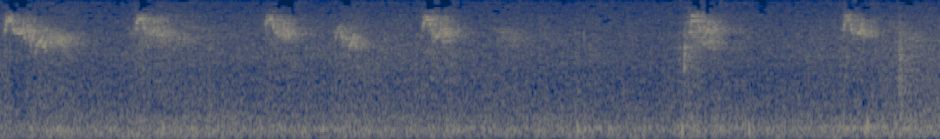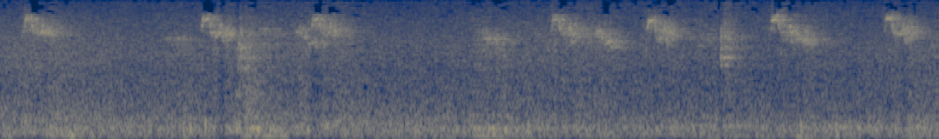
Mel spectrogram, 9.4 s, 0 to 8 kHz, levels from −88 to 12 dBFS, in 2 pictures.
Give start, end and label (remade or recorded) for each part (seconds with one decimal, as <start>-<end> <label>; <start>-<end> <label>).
0.0-0.8 recorded; 0.8-2.4 remade; 2.4-3.7 recorded; 3.7-4.4 remade; 4.4-7.1 recorded; 7.1-7.7 remade; 7.7-9.4 recorded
